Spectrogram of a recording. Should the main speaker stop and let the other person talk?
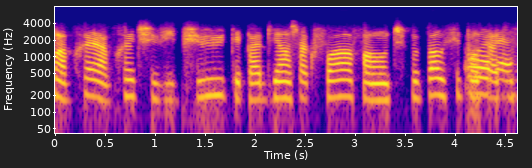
No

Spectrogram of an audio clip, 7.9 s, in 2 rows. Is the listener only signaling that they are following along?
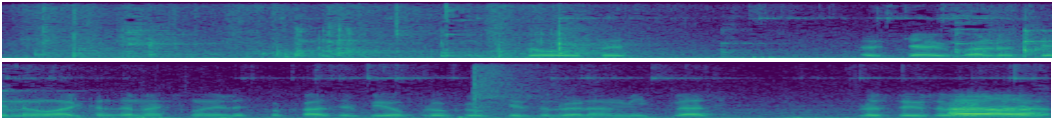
No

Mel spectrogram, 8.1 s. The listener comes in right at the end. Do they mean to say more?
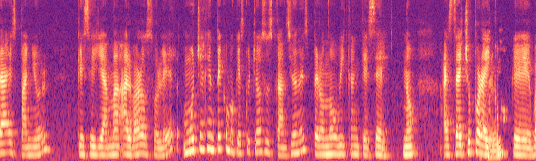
No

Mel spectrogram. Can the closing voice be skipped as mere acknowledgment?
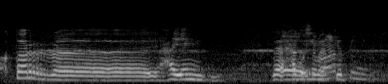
No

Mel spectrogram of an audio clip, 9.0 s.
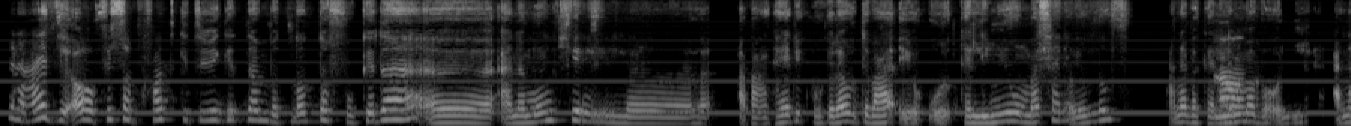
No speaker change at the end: Yes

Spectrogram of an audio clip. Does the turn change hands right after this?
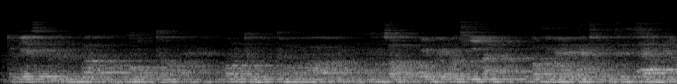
Yes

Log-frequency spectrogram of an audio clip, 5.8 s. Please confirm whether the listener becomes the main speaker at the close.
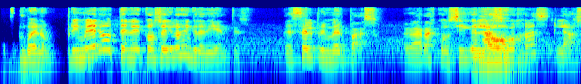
No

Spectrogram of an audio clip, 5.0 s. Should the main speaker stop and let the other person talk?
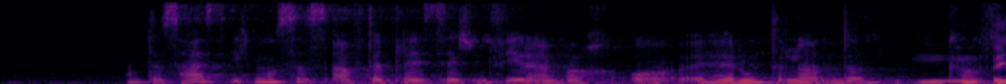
Yes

